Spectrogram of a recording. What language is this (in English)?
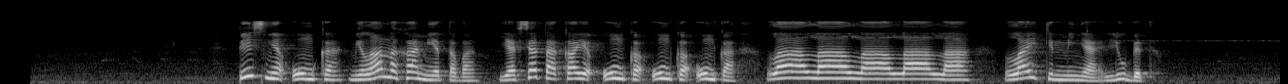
Russian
